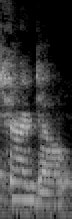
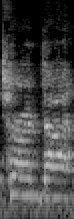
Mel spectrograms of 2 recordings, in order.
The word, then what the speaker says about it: Turandot: You said turando correctly, right? That's the right way to say it. People have said turandot, people have said turando,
